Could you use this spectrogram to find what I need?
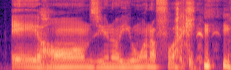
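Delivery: imitated Mexican accent. Retelling how she mimicked the accent of people at a stoplight: imitating her mimicked Mexican accent. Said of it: "she starts going to this fucking".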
